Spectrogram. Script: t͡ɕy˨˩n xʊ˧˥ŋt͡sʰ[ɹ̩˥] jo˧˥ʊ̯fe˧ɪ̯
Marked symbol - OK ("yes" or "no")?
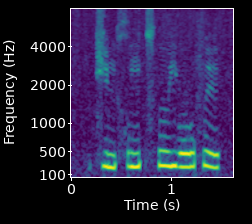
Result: yes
